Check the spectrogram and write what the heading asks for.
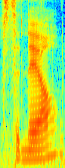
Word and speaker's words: Sanel: So we have Sanel, which is S-A-N-E-L.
